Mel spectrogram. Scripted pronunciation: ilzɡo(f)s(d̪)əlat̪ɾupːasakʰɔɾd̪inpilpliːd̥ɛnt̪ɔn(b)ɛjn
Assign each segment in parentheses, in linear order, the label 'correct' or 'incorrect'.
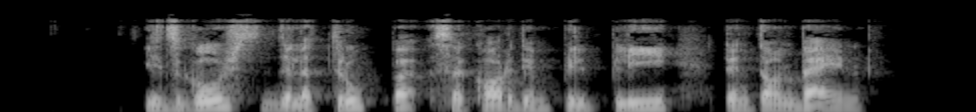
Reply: incorrect: ʃ, correct, correct

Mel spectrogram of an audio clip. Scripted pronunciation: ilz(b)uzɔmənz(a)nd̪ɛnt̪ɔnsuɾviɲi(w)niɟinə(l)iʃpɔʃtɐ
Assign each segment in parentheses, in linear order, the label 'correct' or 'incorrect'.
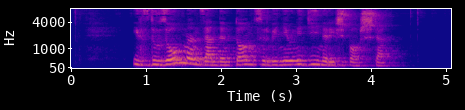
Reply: incorrect: d, correct, correct, incorrect: ɾ

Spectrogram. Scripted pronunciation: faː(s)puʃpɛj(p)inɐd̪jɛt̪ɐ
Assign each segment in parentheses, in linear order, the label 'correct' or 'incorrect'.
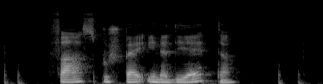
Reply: correct, incorrect: ʔ

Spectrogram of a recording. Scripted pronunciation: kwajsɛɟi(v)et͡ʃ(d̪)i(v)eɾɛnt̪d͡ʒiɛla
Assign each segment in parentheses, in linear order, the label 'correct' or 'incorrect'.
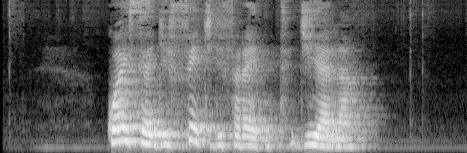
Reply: incorrect: f, correct, incorrect: f

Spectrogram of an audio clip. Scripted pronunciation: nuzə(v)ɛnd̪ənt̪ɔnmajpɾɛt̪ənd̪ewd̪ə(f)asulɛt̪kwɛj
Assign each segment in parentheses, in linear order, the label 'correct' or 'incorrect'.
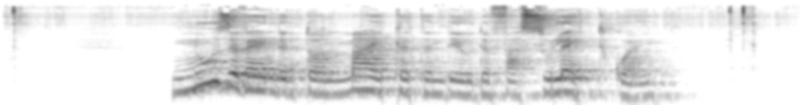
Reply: correct, correct

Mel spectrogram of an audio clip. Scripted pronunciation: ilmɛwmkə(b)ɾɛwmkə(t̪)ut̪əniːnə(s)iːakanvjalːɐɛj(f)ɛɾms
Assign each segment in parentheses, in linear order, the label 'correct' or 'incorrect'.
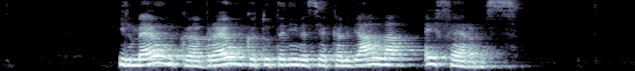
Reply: correct, correct, correct, correct

